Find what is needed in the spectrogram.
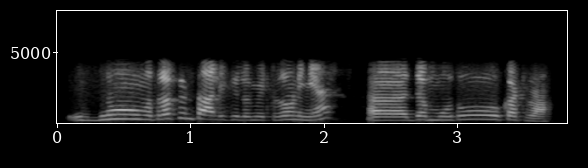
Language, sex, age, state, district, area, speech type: Dogri, female, 30-45, Jammu and Kashmir, Jammu, rural, conversation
